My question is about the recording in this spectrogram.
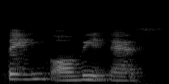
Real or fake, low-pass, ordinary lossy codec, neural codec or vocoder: fake; 5.4 kHz; none; codec, 16 kHz, about 1 kbps, DyCAST, with the encoder's durations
